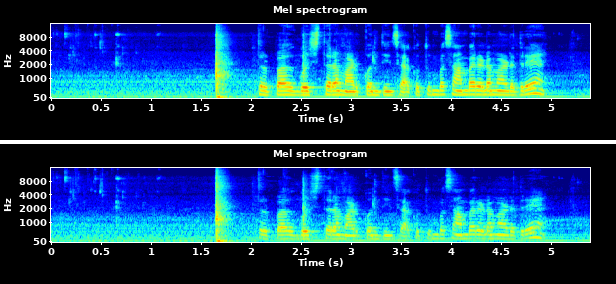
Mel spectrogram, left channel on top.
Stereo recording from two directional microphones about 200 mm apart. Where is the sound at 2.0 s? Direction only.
55° left (ahead or behind).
